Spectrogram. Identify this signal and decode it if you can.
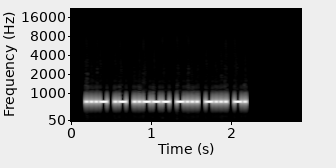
Morse code, heard as a keyed tone, about 40 wpm, 700 Hz. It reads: VA2BBN
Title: DXCC-100 Call Signs - 6 Characters - 40wpm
